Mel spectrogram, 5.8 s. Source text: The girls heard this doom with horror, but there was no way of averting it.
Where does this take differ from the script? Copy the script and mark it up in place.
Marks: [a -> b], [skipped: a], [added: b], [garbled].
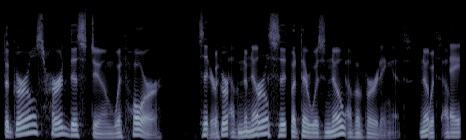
The girls heard this doom with horror, [garbled] but there was no [skipped: way] of averting it. [garbled]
